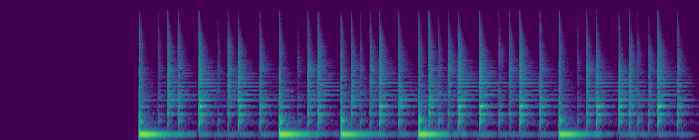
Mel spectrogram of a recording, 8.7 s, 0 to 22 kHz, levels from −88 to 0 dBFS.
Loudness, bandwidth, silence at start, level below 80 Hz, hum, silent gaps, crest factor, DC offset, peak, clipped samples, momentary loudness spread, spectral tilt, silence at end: -30 LUFS; 14 kHz; 1.75 s; -60 dBFS; none; none; 18 dB; under 0.1%; -12 dBFS; under 0.1%; 14 LU; -6 dB/octave; 0.2 s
